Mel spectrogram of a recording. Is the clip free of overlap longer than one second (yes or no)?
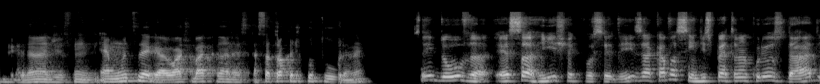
yes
